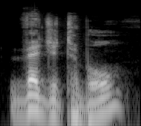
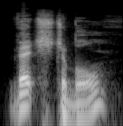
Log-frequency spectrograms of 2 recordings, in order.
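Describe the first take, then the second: First: Every written syllable is pronounced in the word. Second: One written syllable is dropped from the word. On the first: The speaker calls it wrong. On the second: The speaker calls it right. "more syllables written than there are pronounced"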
